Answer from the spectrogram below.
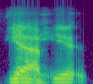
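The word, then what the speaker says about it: Bieniemy: It's Bienemy.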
